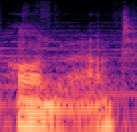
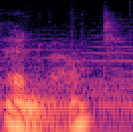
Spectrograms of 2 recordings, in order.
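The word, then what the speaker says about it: en route: Guess it's actually on route, not N route.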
